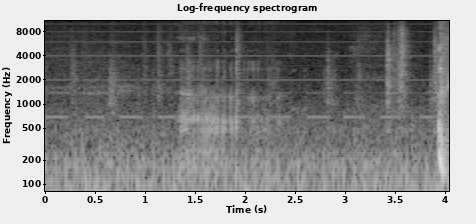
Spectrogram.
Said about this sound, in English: Why'd you let the dog back in?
